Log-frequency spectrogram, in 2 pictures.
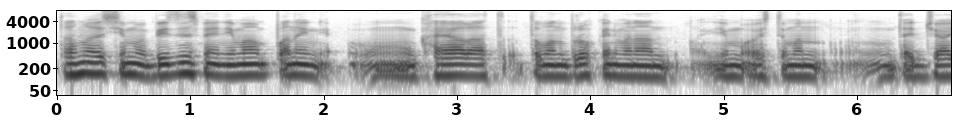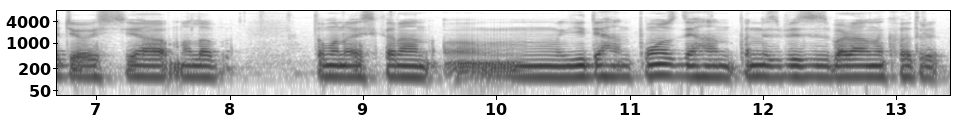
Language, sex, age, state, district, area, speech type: Kashmiri, male, 30-45, Jammu and Kashmir, Ganderbal, rural, spontaneous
